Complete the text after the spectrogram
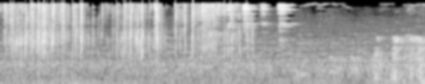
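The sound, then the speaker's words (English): Crinkling packaging and sharp plastic clicks and clatters as a brand-new pack of small dice is opened and the dice tumble together, fairly loud, with faint voices in the background. “Open up brand new dice.”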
